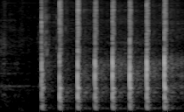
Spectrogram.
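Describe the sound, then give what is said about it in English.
Knocking on a door: eight firm, evenly spaced raps in a steady, insistent rhythm, each a sharp hollow thud, with no voices. “And you know what he's saying here? Start knocking.”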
